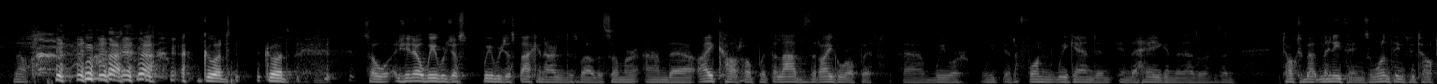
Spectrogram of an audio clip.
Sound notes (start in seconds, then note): 0.3 laughter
